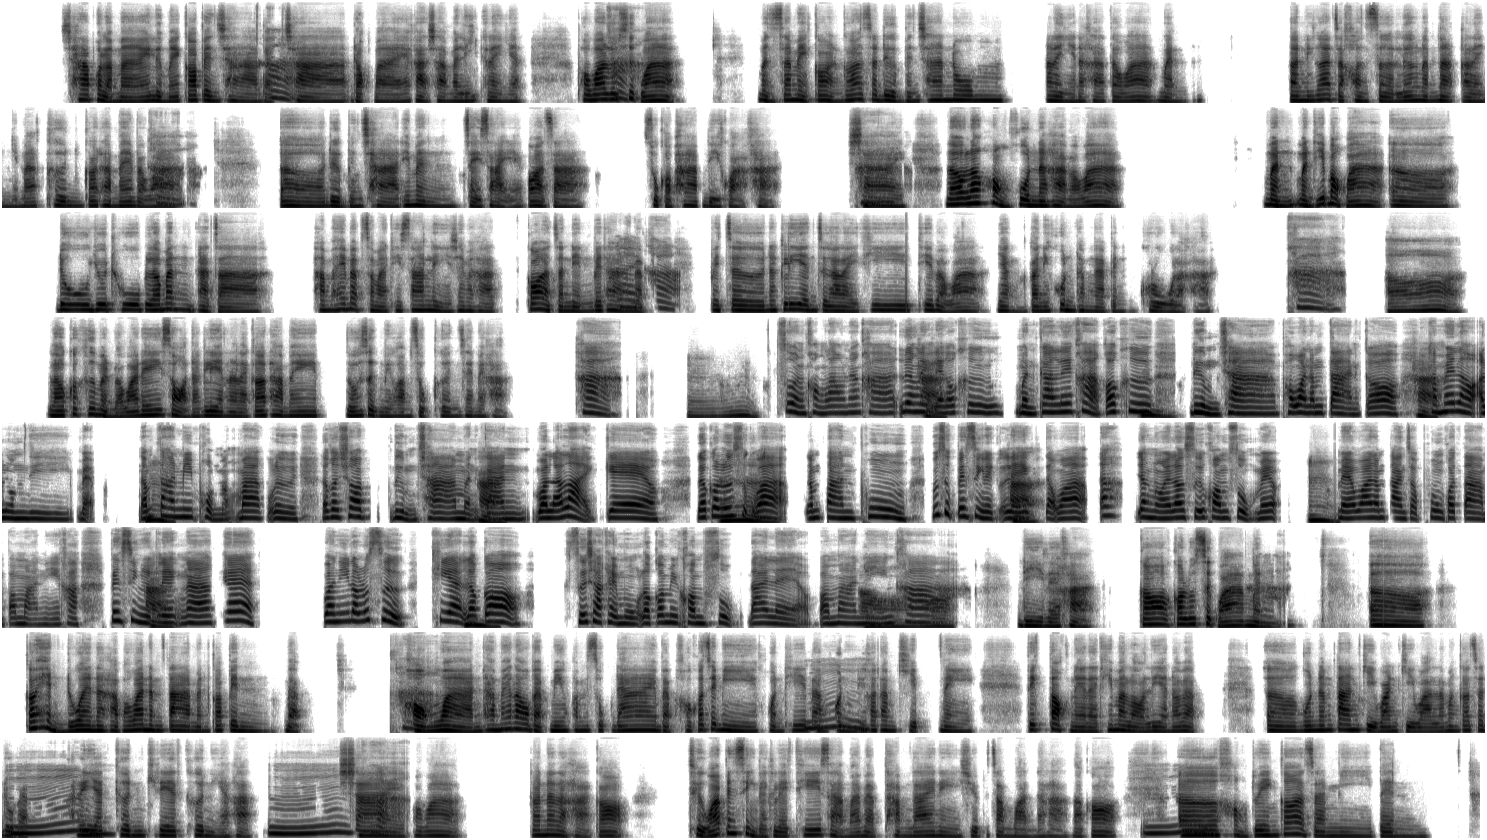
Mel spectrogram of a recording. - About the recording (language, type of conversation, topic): Thai, unstructured, คุณมีวิธีอย่างไรในการรักษาความสุขในชีวิตประจำวัน?
- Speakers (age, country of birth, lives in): 25-29, Thailand, Thailand; 60-64, Thailand, Thailand
- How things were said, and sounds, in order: tapping; in English: "concern"; tsk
